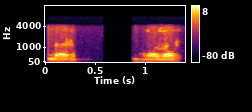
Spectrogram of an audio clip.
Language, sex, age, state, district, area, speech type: Sindhi, male, 60+, Gujarat, Kutch, rural, conversation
